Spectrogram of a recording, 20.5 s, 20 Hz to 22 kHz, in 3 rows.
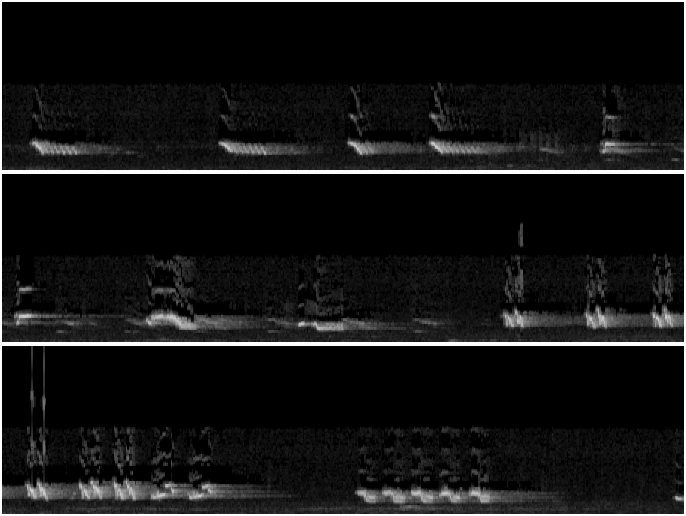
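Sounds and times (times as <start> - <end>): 
Northern mockingbird singing varied phrases: 0.1 - 1.6, 2.2 - 16.2, 17.2 - 19.0.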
